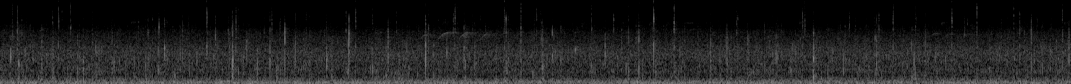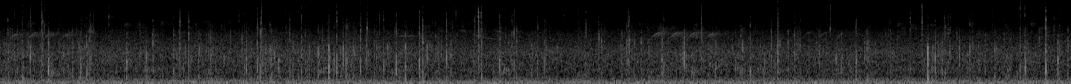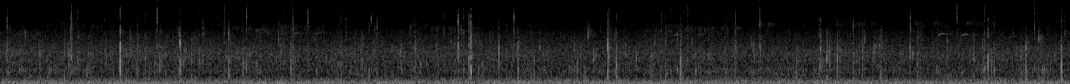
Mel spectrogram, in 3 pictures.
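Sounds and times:
rain dripping from trees onto leaves and surfaces: 0.0 - 32.1.

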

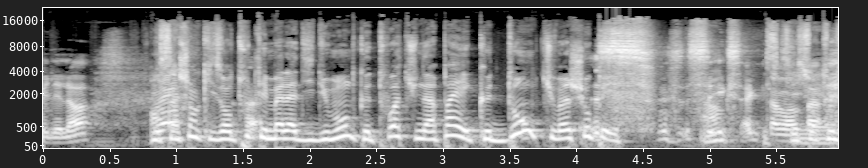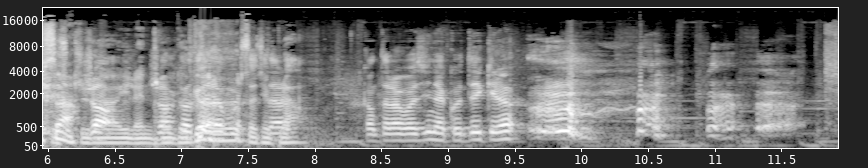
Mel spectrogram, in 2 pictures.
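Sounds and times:
speech: 0.0 - 10.1
laughter: 4.2 - 6.0
person imitating a neighbour coughing: 9.6 - 11.7.

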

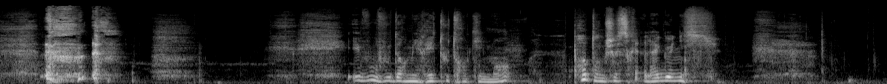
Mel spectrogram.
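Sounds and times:
choking cough: 0.4 - 1.2
speech: 3.6 - 7.3.

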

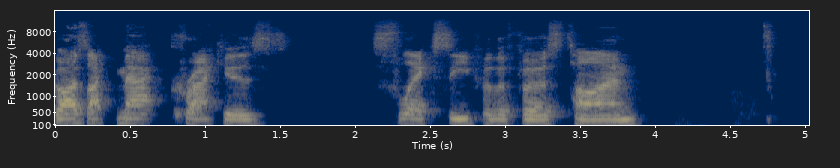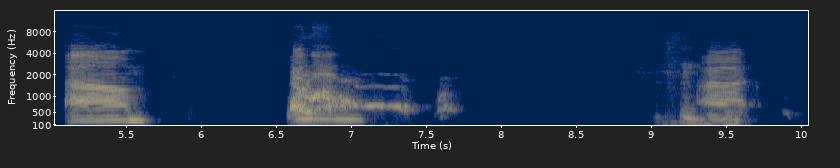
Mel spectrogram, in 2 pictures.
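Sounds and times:
speech: 0.0 - 4.0, 5.1 - 5.7, 6.6 - 7.2, 9.2 - 9.7
dog barking: 6.6 - 7.8.

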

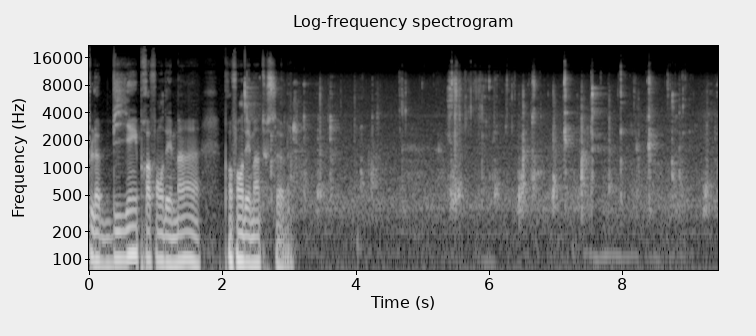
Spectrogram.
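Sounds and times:
speech: 0.0 - 3.3
quiet hiss: 0.0 - 9.4
wet mouth noises of someone eating salmon and tuna dipped in sauce: 2.3 - 9.4.

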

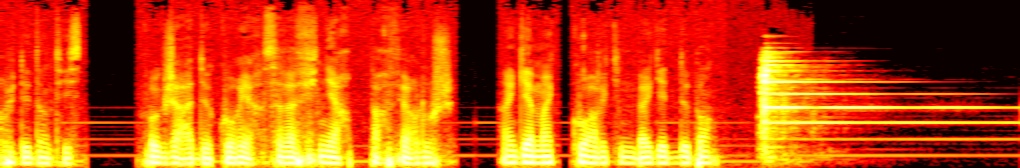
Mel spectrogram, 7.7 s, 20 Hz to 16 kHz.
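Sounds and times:
speech: 0.2 - 5.5
church bell tolling: 5.7 - 7.6.

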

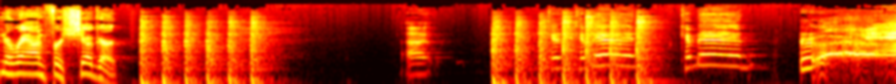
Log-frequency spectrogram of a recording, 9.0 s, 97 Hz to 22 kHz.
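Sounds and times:
speech: 0.0 - 1.3, 4.0 - 4.4, 5.5 - 8.9
knocking on the door of a home: 1.4 - 2.8, 4.9 - 6.7.

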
